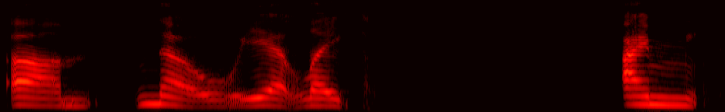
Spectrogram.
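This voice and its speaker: A woman's voice: mid-range voice, fairly even intonation, very slow, pushed and bright, dry recording. A woman co-hosting a podcast in casual chat, emphatic and exasperated. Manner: agreeing often, exasperated, emphatic. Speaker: podcast co-host. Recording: dry, dull lo-fi sound.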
